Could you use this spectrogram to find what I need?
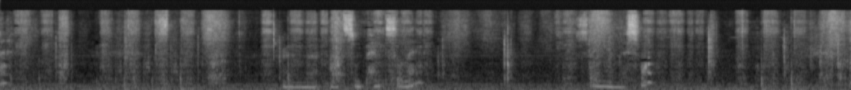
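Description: A pencil scratches and rubs on paper.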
